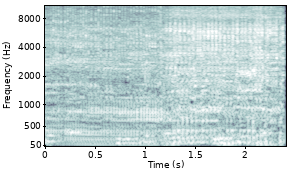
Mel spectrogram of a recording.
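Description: A quad bike's small engine running steadily as the rider sets off.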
